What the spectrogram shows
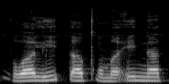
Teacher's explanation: لکم ولتطمئن تا زبر تط، ایک تو تا کو باریک اس طا کو موٹا کر کے پڑھیں گے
